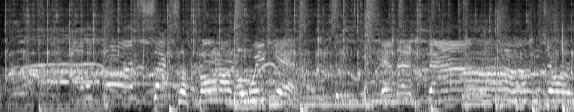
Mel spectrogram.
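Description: A large crowd roars and cheers continuously, with overlapping shouts and whoops over a steady wash of clapping, loud and sustained from start to finish as if in a packed stadium.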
